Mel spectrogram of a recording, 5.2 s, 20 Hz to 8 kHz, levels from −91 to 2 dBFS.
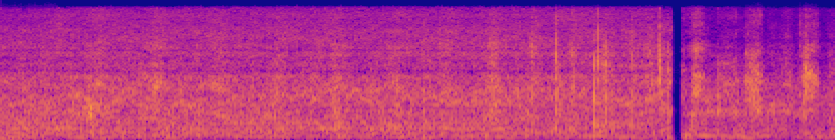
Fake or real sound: fake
